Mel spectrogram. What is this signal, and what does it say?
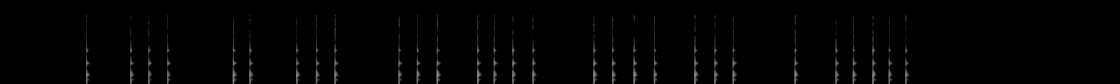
Tap code, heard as taps on a table, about 5 knocks a second. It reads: CHOSE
